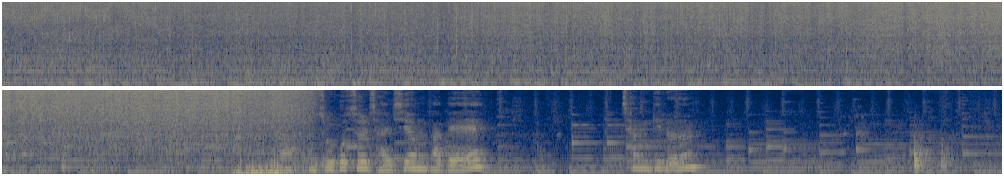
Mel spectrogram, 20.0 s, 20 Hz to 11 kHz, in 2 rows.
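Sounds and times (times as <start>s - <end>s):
carrots sizzling in a frying pan: 0.0s - 13.2s.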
